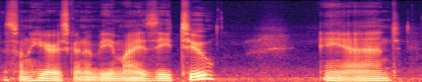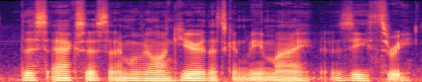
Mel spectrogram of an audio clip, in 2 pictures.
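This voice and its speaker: Steady and unhurried, the man's creaky, darkish voice guides an informal worked-example lecture on robotics. He thinks out loud step by step, drawing as he goes and correcting himself, with a low rumble and faint noise in the background.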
